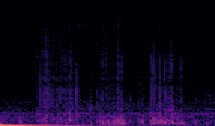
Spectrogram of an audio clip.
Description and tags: Scratching a plastered wall
scratch, scratches, scratching, wall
